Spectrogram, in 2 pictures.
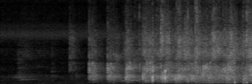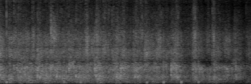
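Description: A congregation applauding. It breaks out about a second in and dies down near the end.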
